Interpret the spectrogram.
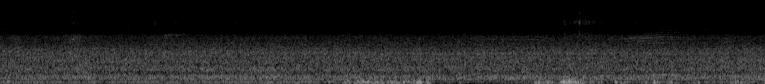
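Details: Steady broadband rumble like passing traffic or a train, with low engine drone and a few brief louder bumps, and no animal calls heard.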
